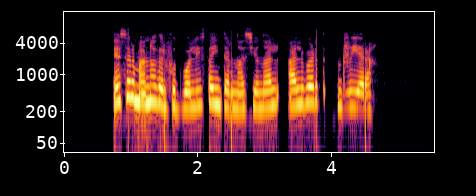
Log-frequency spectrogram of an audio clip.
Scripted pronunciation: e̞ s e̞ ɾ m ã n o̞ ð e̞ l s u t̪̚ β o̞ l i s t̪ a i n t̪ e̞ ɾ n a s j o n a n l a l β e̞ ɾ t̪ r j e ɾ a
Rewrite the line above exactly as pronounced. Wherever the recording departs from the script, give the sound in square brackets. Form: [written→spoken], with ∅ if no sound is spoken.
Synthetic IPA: e̞ s e̞ ɾ m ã n o̞ ð e̞ l [s→f] u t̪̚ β o̞ l i s t̪ a i n t̪ e̞ ɾ n a s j o n a [n→∅] l a l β e̞ ɾ t̪ r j e ɾ a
